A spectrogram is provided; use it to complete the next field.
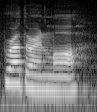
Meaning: A male relative of one's generation, separated by one degree of marriage: 1. The brother of one's spouse 2. The husband of one's sibling
- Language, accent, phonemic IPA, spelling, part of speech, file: English, US, /ˈbɹʌðɚ ɪn ˌlɔ/, brother-in-law, noun, En-us-brother-in-law.ogg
